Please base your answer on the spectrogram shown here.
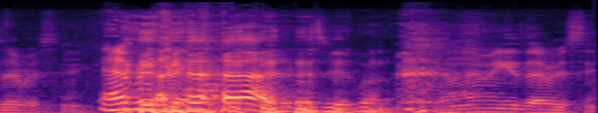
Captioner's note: all laugh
